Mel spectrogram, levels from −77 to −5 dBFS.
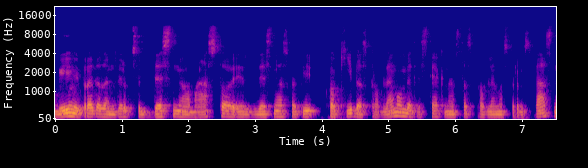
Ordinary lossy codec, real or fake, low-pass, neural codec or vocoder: MP3, 96 kbps; real; 10.8 kHz; none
